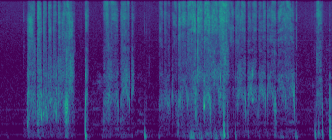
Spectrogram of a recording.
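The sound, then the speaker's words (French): A pen scratches across paper in quick bursts of strokes with short pauses and a few sharp taps as someone writes a signature, with a microphone placed on the pen; no voices. “Je vais mettre le micro sur le stylo, comme ça l'audio guide, ils sont contents.”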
